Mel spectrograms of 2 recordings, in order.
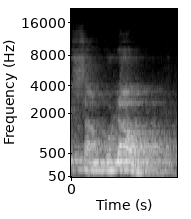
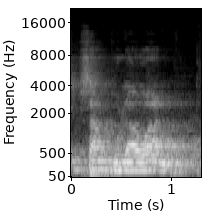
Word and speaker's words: Sambulawan: They call it Sambulao. But the name in Iranon there is Sambulawan.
